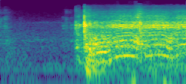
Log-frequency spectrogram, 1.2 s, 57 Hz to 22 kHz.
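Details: 1985 Ford 545A backhoe, 3-cylinder Ford diesel, first cold start after rebuilt injector pump installed and bled: catches at once, settles into steady, even clatter; runs good but hydraulic pump very slow; normal cold start.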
